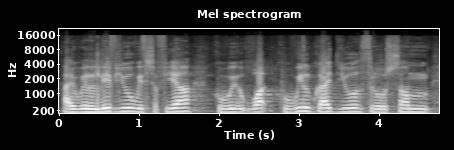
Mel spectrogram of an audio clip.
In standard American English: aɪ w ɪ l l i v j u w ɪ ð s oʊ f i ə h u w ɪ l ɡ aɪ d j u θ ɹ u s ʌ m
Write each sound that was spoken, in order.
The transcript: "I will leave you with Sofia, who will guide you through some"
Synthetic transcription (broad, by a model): aɪ w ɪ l l i v j u w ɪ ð s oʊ f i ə h u w ɪ l ɡ aɪ d j u θ ɹ u s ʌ m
